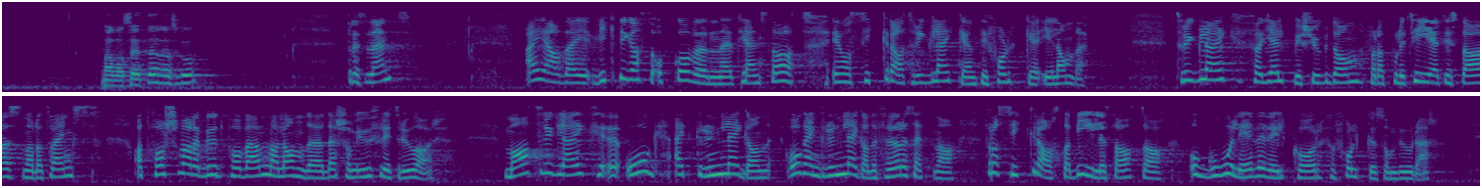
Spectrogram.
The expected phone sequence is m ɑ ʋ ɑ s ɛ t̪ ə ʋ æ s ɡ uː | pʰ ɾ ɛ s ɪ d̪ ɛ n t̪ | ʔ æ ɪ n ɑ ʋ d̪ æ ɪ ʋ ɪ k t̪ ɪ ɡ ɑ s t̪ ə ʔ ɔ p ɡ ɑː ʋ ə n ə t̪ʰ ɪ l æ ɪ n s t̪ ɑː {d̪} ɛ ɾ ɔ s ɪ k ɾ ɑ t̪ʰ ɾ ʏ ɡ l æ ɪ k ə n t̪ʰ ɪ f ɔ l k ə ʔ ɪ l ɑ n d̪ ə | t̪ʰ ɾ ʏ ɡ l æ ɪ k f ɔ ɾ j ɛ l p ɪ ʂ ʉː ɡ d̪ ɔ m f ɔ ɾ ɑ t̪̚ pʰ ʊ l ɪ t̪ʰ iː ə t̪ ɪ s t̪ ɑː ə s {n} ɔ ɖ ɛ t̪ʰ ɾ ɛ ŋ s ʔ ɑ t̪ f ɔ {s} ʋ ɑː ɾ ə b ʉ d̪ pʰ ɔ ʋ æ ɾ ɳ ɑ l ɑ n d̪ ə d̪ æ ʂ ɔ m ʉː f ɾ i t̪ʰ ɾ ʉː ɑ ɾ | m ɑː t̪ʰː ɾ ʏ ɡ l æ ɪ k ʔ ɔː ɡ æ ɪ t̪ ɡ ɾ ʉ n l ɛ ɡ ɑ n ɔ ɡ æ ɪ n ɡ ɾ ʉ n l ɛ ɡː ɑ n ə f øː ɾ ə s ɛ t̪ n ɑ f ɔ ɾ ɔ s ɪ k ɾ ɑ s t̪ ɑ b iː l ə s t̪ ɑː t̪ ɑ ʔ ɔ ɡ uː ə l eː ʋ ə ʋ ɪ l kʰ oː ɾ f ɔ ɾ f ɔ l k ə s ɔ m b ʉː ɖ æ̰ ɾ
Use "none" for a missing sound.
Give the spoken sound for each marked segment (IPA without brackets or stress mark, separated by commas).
t̪, n, ʂ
